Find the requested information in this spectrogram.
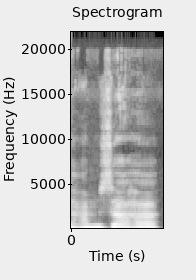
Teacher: হালাকের বা কন্ঠনালীর শুরু হতে উচ্চারিত হয় হামজাহা।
